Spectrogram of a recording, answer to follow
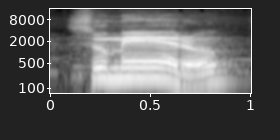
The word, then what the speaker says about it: Sumeru: After listening to so many people say Sumeru, it's starting to rub off on me too. But Sumeru is the correct pronunciation.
